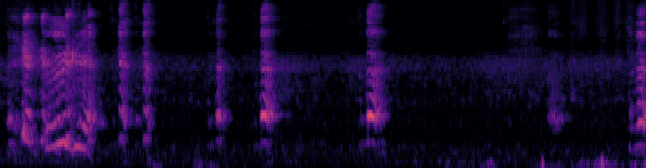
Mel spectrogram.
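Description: A baby vocalising during a massage: a wavering high squeal in the first second, then a few short separate calls over the next three seconds, after which it goes quiet.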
